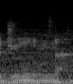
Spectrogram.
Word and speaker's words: Jean: Takes me a second to catch that J as a Jean. Like a pair of jeans.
